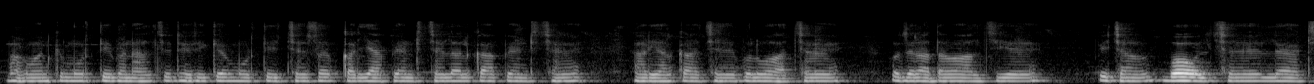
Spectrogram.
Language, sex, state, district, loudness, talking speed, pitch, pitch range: Maithili, male, Bihar, Madhepura, -23 LUFS, 125 wpm, 160 Hz, 155-165 Hz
